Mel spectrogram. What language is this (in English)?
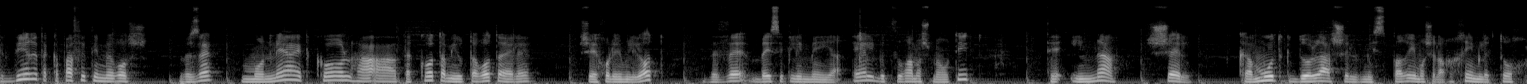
Hebrew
